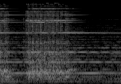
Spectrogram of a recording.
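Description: An old, yellowed rotary telephone on a bedside nightstand rings close and loud, its bright metallic bell sustaining through a single burst of about a second that then fades slightly, with no voices.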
